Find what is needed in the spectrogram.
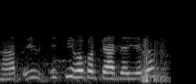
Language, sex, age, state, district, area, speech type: Hindi, female, 30-45, Bihar, Madhepura, rural, conversation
